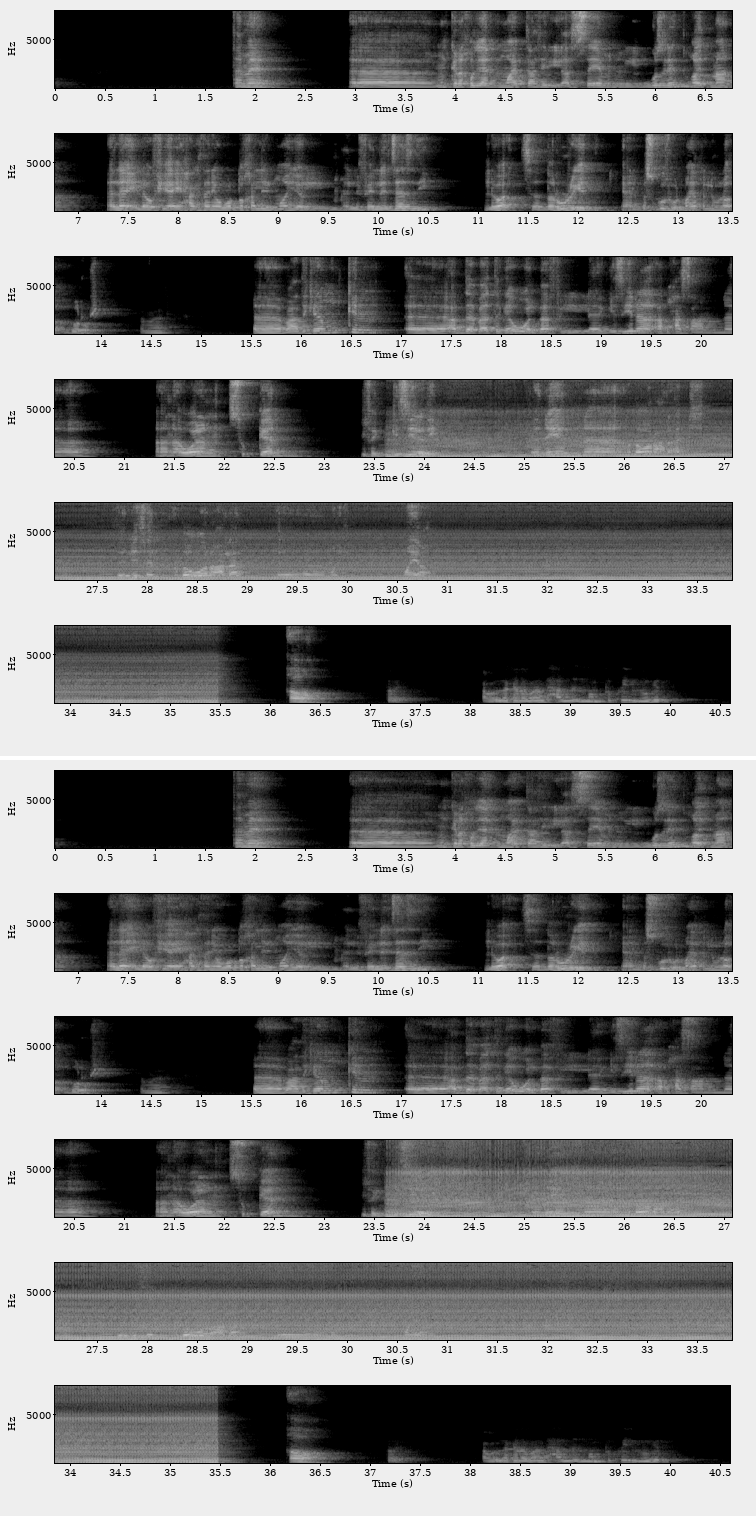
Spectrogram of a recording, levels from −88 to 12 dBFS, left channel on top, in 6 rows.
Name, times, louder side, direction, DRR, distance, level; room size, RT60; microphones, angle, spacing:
voice 1, 1.8-2.1 2.9-6.7 7.3-10.5 11.1-14.0 15.5-16.8 17.0-20.6 21.3-22.7 23.4-24.1 25.1-26.8 27.7-29.0 29.3-30.0 30.5-30.9 36.2-36.5, left 2 dB, 40° left, 2 dB, 1.3 m, -27 dB
sound 1, 23.6-35.5, right 4 dB, 60° right, 0.5 m, -25 dB
voice 2, 34.2-35.1 37.2-37.4 38.1-39.9, left 2 dB, 70° left, 3 dB, 1.1 m, -39 dB
7.7 x 7.6 x 8.1 m, 0.67 s
head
